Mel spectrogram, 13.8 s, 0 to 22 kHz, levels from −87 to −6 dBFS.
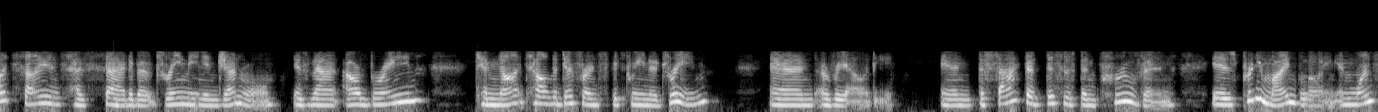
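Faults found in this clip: Buzzy, gravelly roughness on the speech for the whole clip, nothing above 4 kHz. GSM full-rate codec, plainly audible damage, consistent with a 13 kbps full-rate leg. The codec models the vocal tract and drives it with a regular pulse train that keeps only every third excitation sample, hence the grit. Probably a mobile hop somewhere in the path.

Short metallic rings at 0.32, 1.94, 6.22 and 8.86 s. These are lost GSM frames, about 20 ms at 0.32 and about 40 ms at the other three. The decoder repeats the last good frame's settings at a falling level, so the speech smears into a brief ring. Worst patch runs 13.04 to 13.3 s, where about 120 ms is lost in short runs of about 40 ms at most. That points to bursty radio-side loss.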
